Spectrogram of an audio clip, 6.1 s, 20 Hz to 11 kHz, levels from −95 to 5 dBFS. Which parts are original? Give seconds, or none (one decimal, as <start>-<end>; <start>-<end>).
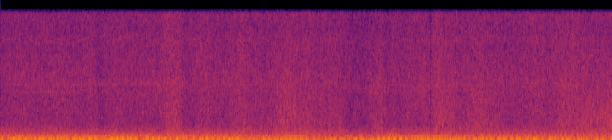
0.0-6.1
